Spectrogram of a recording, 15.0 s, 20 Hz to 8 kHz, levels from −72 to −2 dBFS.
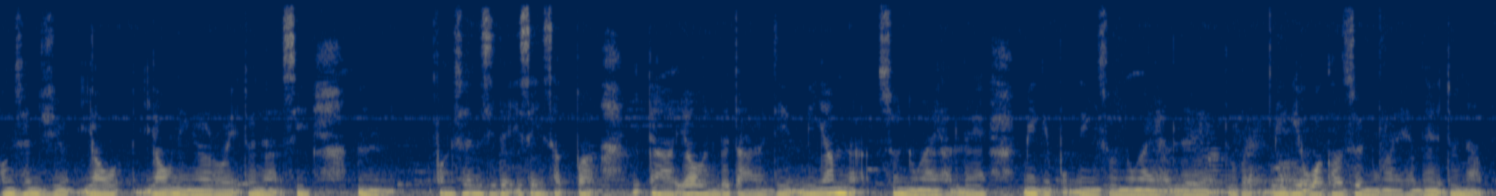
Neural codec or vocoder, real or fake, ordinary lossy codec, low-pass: none; real; none; none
